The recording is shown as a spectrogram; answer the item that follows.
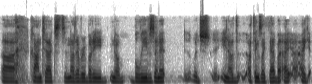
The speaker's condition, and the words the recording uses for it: Stuttering. So if I freeze up here, hang with me and I'll get back on a roll.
